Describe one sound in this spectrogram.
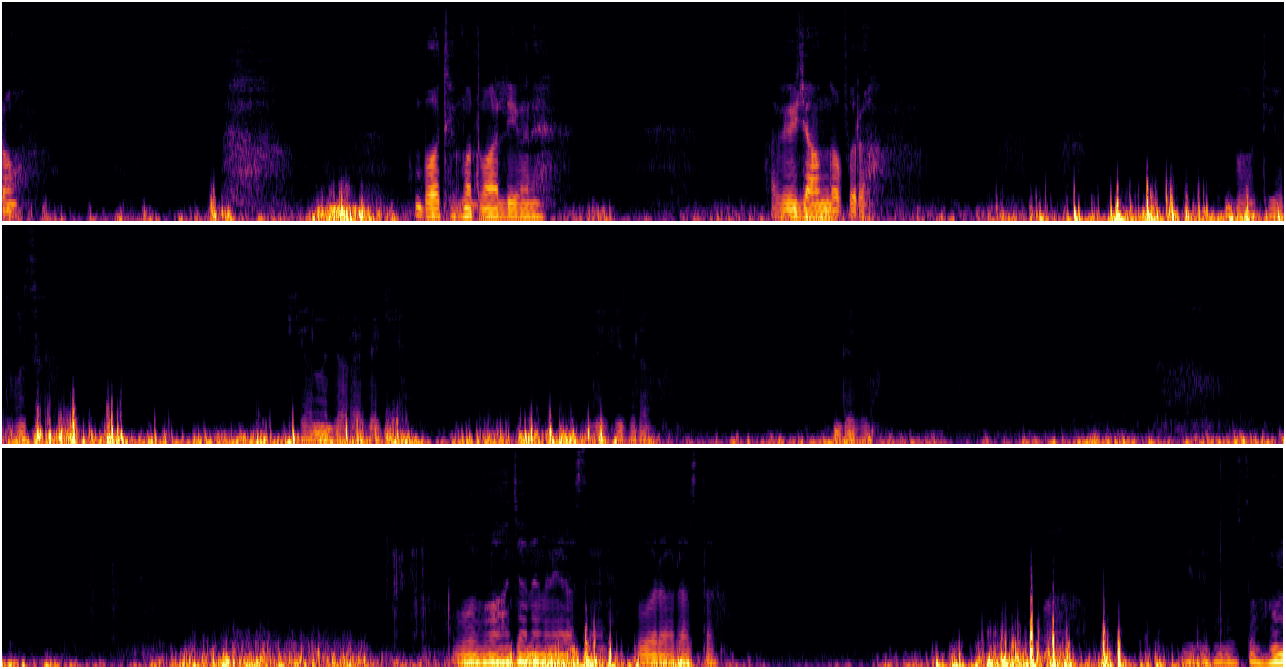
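A man speaks close to the microphone, narrating calmly.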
